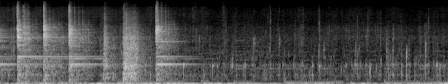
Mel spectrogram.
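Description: Red chicken mole sauce made with fresh chicken broth bubbles steadily in a pot. The close, continuous simmering carries a few sharp metallic clinks at the start.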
